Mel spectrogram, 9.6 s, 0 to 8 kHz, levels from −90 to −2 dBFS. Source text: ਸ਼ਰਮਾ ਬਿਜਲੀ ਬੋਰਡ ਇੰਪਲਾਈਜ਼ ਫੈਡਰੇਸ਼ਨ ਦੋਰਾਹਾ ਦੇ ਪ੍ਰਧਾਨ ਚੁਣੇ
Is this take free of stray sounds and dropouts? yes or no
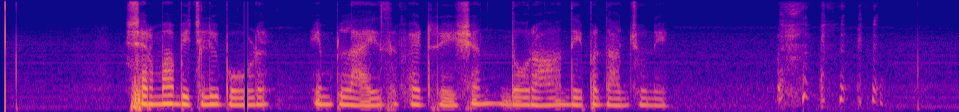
no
